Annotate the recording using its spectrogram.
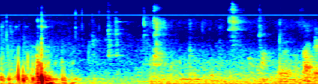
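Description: A few light clicks and knocks in the first second as string players raise their instruments and get ready to play, then only quiet room sound heard over a video-call link.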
